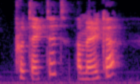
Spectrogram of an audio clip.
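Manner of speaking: ordinary talk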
